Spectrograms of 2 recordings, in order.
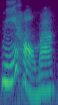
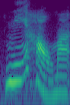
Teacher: So, when 2 third tones are together, the first third tone, it becomes second tone.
